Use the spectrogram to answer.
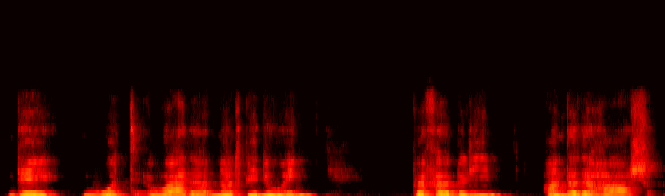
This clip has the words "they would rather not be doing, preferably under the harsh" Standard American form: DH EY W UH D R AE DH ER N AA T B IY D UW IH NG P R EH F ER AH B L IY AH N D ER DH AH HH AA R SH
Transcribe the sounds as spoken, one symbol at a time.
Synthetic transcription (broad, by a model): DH EY W UH D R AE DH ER N AA T B IY D UW IH NG P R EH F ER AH B L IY AH N D ER DH AH HH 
